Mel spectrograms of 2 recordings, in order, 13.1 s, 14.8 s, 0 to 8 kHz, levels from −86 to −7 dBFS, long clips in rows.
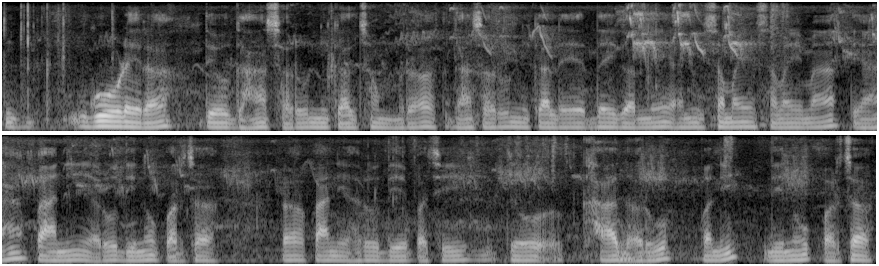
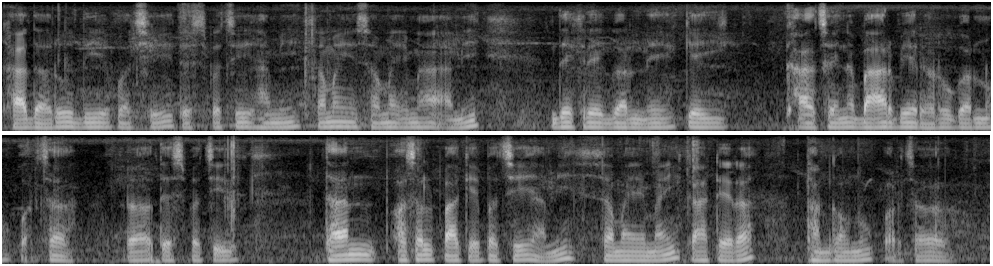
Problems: constant background noise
